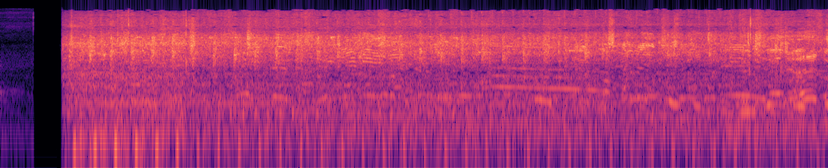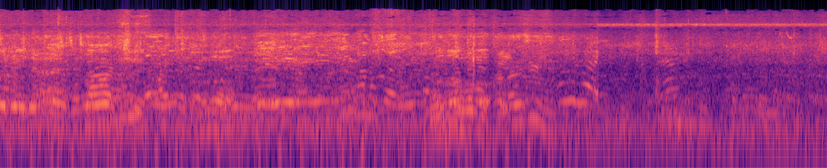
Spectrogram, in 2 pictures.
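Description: A crowd of men talk over one another outdoors.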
